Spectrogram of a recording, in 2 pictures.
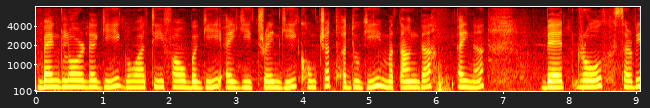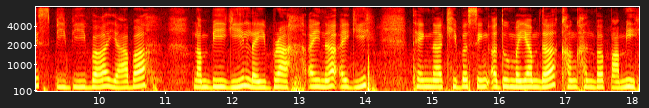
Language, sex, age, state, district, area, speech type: Manipuri, female, 18-30, Manipur, Kangpokpi, urban, read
